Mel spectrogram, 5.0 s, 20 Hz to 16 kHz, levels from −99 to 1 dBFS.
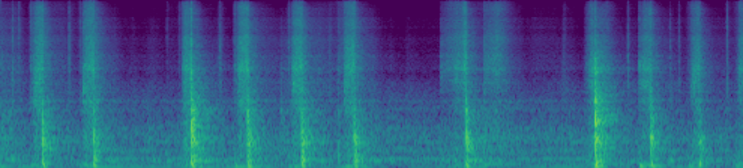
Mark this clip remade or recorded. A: remade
